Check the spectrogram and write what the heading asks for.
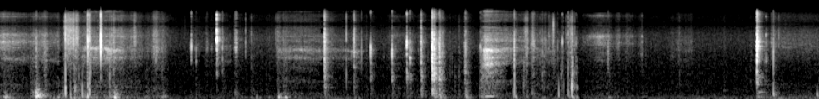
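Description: Irregular clicks, knocks and rustles of cables and plastic parts being handled at the back of a CRT television, with one sharper click near the end.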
